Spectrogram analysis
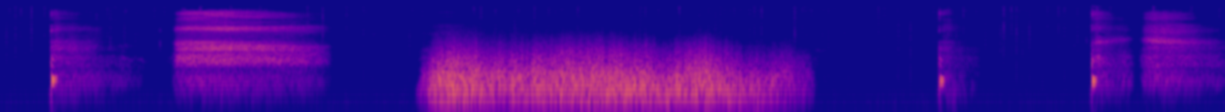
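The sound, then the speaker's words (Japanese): Gentle breath blowing as a finishing touch. One long, steady, airy blow sits in the middle, with shorter soft breaths and faint mouth clicks before and after it. “それでは仕上げに吹いていきますね。”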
